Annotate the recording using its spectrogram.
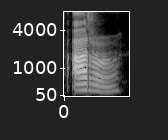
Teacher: ada ro bertasdid yang hanya bergetar sekali ya, masuk ke dalam ketukan tasdidnya ya, arro langsung diangkat rahang, ar-rahmanir-rahim ya.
